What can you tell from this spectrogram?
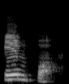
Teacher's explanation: the prefix is stressed for a noun that can also be used as a verb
